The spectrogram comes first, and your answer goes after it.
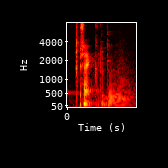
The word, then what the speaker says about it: Przekrój: We start with P. Nothing special here. Your normal P. Parrot, portrait, przekrój. Then we have RZ, which in Polish is a single sound. Sh. Like in a word, fish or shot. E. That's an easy one. Pronounce it as in the word egg or hen. Let's move on to... Kr, like in crow, but with a rolling rrr.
